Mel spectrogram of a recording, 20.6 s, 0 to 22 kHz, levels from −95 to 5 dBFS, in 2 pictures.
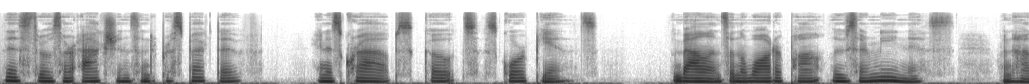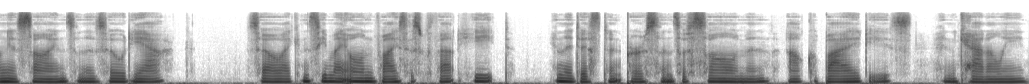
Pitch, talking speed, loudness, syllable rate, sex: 140 Hz, 130 wpm, -19 LUFS, 4.0 syllables/s, female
